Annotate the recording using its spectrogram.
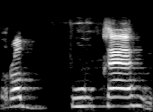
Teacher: kafnya itu dia siddah, hanya saja memiliki sifat al-hams, mengalirnya nafas. Tidak sama ya mengalirnya suara dengan mengalirnya nafas.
